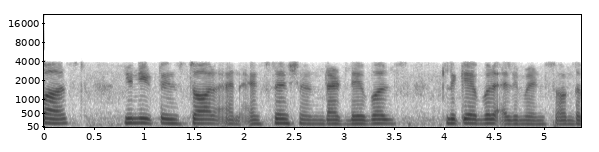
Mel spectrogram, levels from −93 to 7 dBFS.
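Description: Radio errors corrupted single AMR speech frames, each about 20 ms of audio, so the decoder filled the gap by repeating the previous good pitch and vocal tract settings at reduced gain. This is lost AMR speech frames, heard as a brief dip or warble from 0.38 to 0.42 s, just before "you need to install", and from 2.18 to 2.22 s, between "need to install an" and "that labels". The narrowband codec's light, band-limited sound fits AMR-NB's 12.2 kbps mode.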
